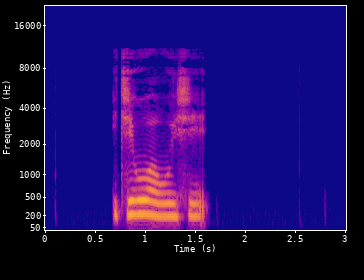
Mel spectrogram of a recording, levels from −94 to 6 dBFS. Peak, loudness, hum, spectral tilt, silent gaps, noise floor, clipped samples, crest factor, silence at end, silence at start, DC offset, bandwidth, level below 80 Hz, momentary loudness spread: -6 dBFS; -19 LUFS; none; -6 dB/octave; none; under -90 dBFS; under 0.1%; 18 dB; 1.4 s; 0.7 s; under 0.1%; 11 kHz; -76 dBFS; 16 LU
